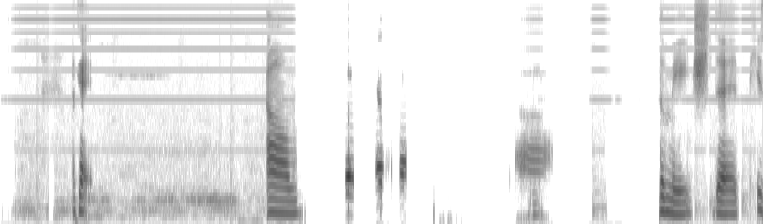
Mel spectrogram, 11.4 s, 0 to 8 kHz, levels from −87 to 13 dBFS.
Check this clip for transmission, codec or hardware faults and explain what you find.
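Yes, there are faults in this speech clip: a constant USB whine, plus echo-canceller trouble in three forms: background gating, leakage of the far-end voice, and speech suppressed during double talk.

USB whine, throughout. Current drawn by the USB bus in 1 ms frames is getting into the audio through power or ground. That puts a fixed tone at 1 kHz under the whole clip, with a harmonic series that peaks at 14 kHz. It sits roughly 25 dB below the speech, so it is heard as a steady thin whine that does not follow the talker.

Background gated by the echo canceller, 0.00 to 0.21 s and 8.68 to 9.54 s. While the loudspeaker path was active, the canceller clamped the microphone hard. In the first stretch the room sound falls by up to about 27 dB for roughly 0.2 s. In the second it falls by up to about 40 dB, for around 0.7 s in total. Both are heard as the ambience cutting out and then coming back.

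Other side's voice leaking through, 0.22 to 3.59 s, 8.90 to 8.95 s and 10.45 to 11.22 s. The echo canceller likely left part of the loudspeaker signal in the microphone feed. A second, fainter voice shows through underneath. It is around 30 dB below the speech in the long first stretch, a brief scrap near 8.9 s, and around 35 dB down late in the clip.

Speech suppressed in double talk, 4.44 to 8.40 s, 9.82 to 10.64 s and 11.35 to 11.39 s. With both ends active, the canceller likely could not tell the talker from the echo and attenuated everything. Across the first span, about 3 s of speech dips, by as much as 40 dB at the deepest. Within the second span, about 0.3 s drops just as deeply. Near the end there is a slight dip of around 5 dB lasting 40 ms.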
